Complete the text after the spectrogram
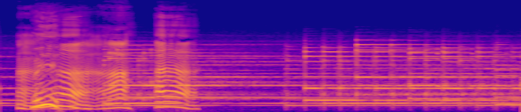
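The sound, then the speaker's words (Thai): A warbling, heavily processed tone from a reverb effects unit being demonstrated for sale swells and glides for a couple of seconds, then gives way to the unit's sustained, reverb-soaked notes with a bowed, violin-like timbre that ring on steadily and fairly loud. “ขายของอยู่ซึ่งรีเวิร์บเนี่ยก็มีเสียงไวโอลินด้วยได้ยินไหม”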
